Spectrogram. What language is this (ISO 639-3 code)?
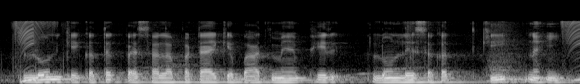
hne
